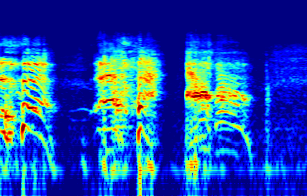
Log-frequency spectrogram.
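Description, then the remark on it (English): A person imitates loud, harsh coughing, three forceful bursts about half a second apart, with brief pauses between them. “I prefer them just having that conversation in front of him, and he just keeps coughing really loud. Like that.”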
